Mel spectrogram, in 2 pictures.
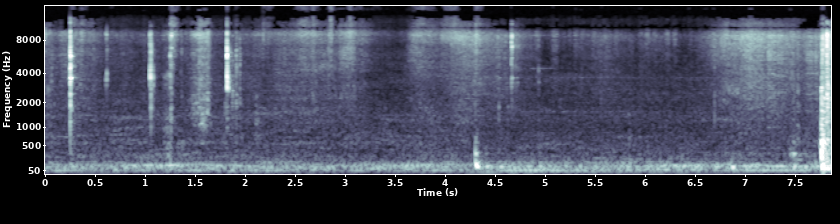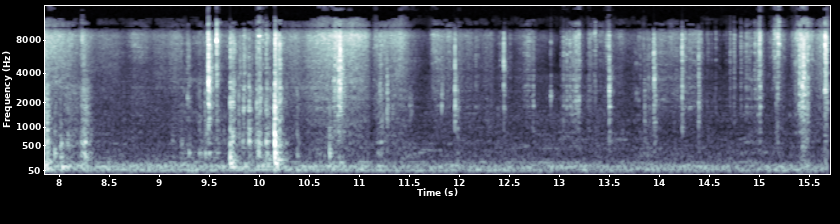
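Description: Solder balls poured from a small plastic bottle onto a CPU reballing stencil and rolling across its metal sheet: a soft rattling hiss with many scattered small clicks and one sharper knock about eight seconds in, over a steady low hum.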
